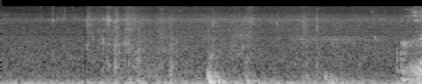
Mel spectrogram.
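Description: A person chewing a mouthful of rice and curry with the mouth closed: soft, short mouth sounds, the clearest about a second in. Under them runs a steady low rumble.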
